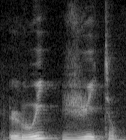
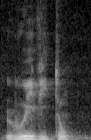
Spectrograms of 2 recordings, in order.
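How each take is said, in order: First: The name is said slowly and fully. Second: The name is said quickly and run together. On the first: This is the standard way it should be said. "Normalement, ça devrait être Louis Vuitton" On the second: This is how people say it in fast everyday speech. "quand ils parlent vite, souvent ils disent Louis Vuitton"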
